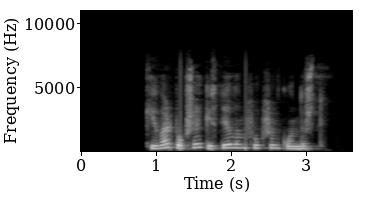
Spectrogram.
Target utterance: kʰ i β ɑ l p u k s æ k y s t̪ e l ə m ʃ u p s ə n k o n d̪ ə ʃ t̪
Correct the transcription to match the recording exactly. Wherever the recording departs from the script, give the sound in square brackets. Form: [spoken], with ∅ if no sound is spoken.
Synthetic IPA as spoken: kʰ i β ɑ [r] p [o] k [ʃ] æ k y s t̪ e l ə m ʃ u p [ʃ] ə n k o n d̪ ə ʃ t̪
